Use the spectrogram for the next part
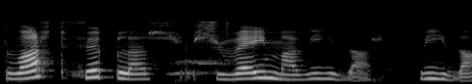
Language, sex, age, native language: Icelandic, female, 7, Icelandic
